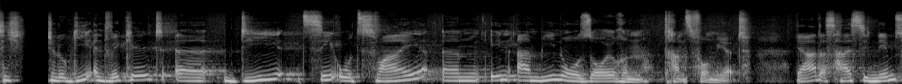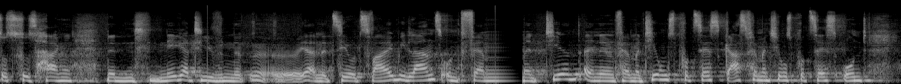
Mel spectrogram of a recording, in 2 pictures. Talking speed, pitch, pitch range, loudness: 90 wpm, 175 Hz, 160-195 Hz, -22 LUFS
